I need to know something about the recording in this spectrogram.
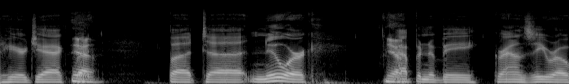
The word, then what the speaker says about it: Newark: even Newark but now it rhymes with pork by the way for future reference you don't say newer no you don't say New Orleans maybe maybe if you're in Delaware Newark Newark like cork pork dork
